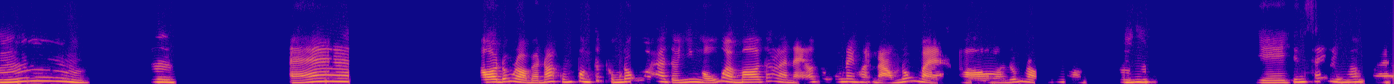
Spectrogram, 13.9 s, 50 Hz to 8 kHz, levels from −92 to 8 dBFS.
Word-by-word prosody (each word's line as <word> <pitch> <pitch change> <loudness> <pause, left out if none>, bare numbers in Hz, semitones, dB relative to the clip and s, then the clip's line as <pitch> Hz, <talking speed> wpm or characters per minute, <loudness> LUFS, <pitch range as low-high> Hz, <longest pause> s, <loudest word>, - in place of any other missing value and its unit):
Ừm! 295 -1 +1 0.7
Ừm. 245 -2 +3 1.1
À! 290 +8 +3 1.3
Ờ, 245 +2 +7
đúng 280 +5 +1
rồi. 245 -7 +5
Mà 195 -1 -3
nó 275 +8 +1
cũng 255 - +2
phân 260 - +5
tích 355 +7 -13
cũng 235 -4 +1
đúng 290 +2 0
quá 390 - -11
ha, 280 - 0
tự 210 - -5
nhiên 245 +4 +2
ngủ 210 -2 -1
mà 285 -5 +3
mơ 240 +1 +3
tức 330 - -12
là 255 -5 -3
não 200 +2 -5
tui 265 -2 -25
cũng 265 +1 -2
đang 270 -2 +1
hoạt 240 -1 -6
động, 170 -5 +1
đúng 285 - -1
hông 330 - -8
bà? - - +3 0.2
Ờ, 190 -1 -2 0.4
đúng 255 +6 -4
rồi, 235 - +2 0.2
đúng 250 - -11
rồi. 185 - -13 0.4
Ừm 230 0 +1
hưm. 245 0 +4 1.1
Yeah, 205 0 -4
chính 255 +1 +5
xác 300 - -6
luôn 250 -6 -1
á 250 - 0 0.2
bà. - - -15
250 Hz, 190 wpm, -21 LUFS, 230-285 Hz, 1.3 s, Ờ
